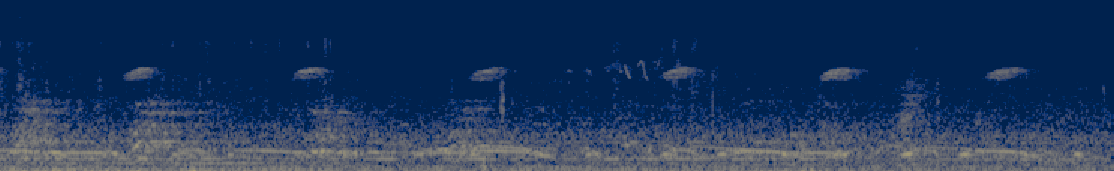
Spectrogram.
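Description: Faint birdsong: one bird repeats a short high note about once a second while a lower, wavering call runs underneath.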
